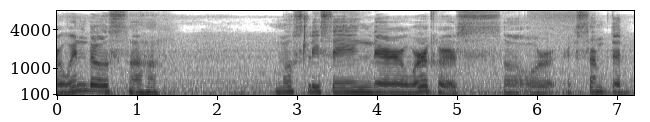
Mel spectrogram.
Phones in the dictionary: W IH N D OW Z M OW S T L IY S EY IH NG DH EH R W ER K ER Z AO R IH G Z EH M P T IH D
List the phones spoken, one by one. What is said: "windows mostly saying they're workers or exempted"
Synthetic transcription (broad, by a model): W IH N D OW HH M OW S T L IY S EY IH NG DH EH R W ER K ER S AO R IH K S EH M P T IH D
